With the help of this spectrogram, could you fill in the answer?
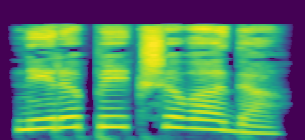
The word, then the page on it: ನಿರಪೇಕ್ಷವಾದ: Kannada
